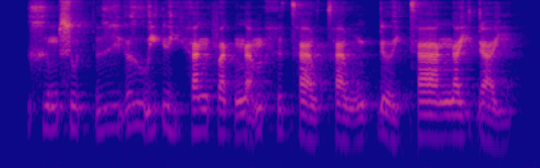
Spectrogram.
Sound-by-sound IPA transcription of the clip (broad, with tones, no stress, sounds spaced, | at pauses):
x ɨ˨˦ m s u˨˩ t̚ ʔ ɨ˨˦ ɣ ḭ˧˥ ə̯ ɣ ṵ˧˥ j ɗ e̤˨˩ j h a˧ ŋ f a˨˩ k̚ ŋ a̰˧˥ m h ɨ˧ t̪ʰ aː˧˩ w t̪ʰ a˧˩ w ŋ ə˦˥ t̚ ɗ əː˧˩ j t̪ʰ aː˧ ŋ a˧ j ɗ a˧˩˨ j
